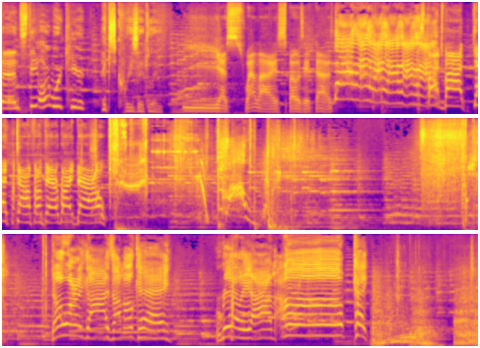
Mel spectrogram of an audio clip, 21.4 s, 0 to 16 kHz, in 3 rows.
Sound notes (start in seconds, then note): 5.2 laughing; 10.4 screaming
